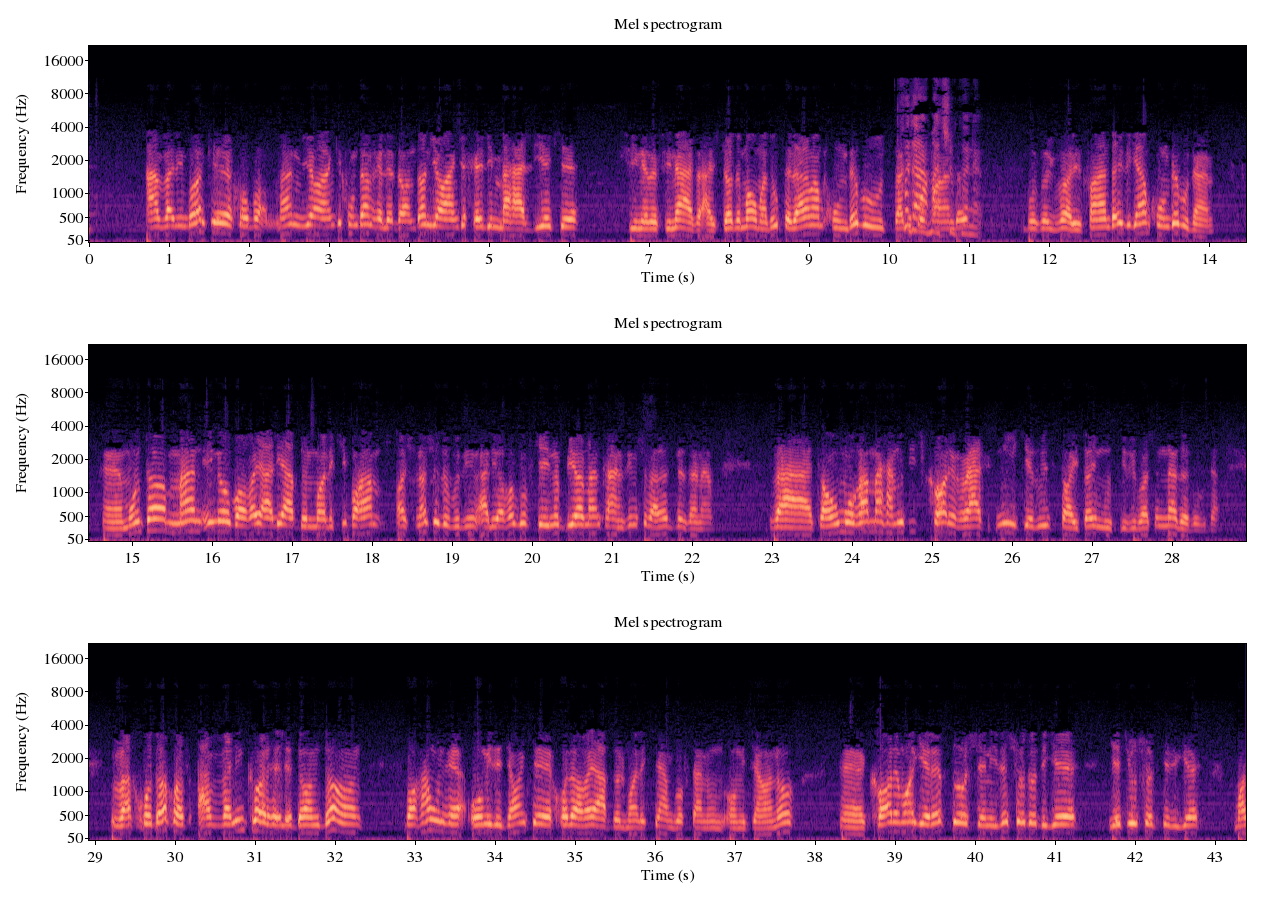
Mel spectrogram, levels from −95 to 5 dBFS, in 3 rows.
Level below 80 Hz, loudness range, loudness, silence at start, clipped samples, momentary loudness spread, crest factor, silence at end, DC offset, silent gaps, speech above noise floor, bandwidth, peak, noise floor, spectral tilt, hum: -52 dBFS; 4 LU; -18 LUFS; 0.7 s; under 0.1%; 9 LU; 16 dB; 0 s; under 0.1%; none; 38 dB; 7.8 kHz; -2 dBFS; -56 dBFS; -6.5 dB/octave; none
